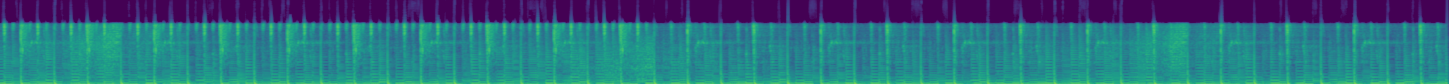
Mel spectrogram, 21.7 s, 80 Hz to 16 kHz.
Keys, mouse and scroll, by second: 0.2 Tab, 0.9 shift+Tab, 1.2 KP_0, 2.2 KP_1, 2.8 Tab, 5.0 click, 9.2 click, 13.6 F9, 14.1 click, 19.2 v, 19.4 click, 20.0 alt+click, 20.8 Up, 21.1 click, 21.2-21.7 typing, 21.4 click.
